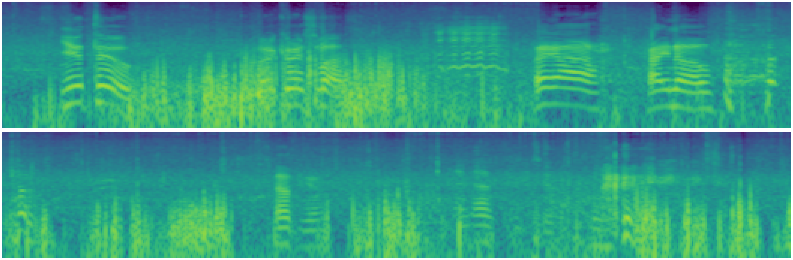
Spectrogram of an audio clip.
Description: A man is speaking and goats are bleating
